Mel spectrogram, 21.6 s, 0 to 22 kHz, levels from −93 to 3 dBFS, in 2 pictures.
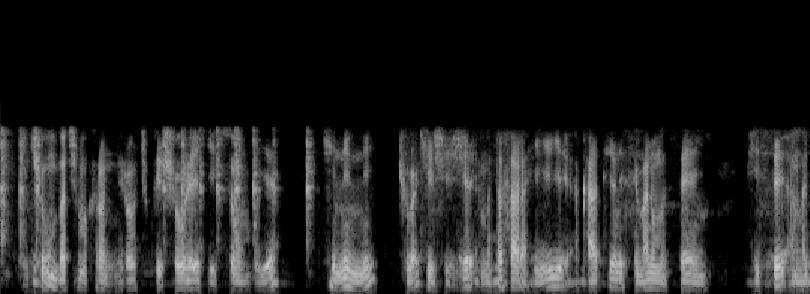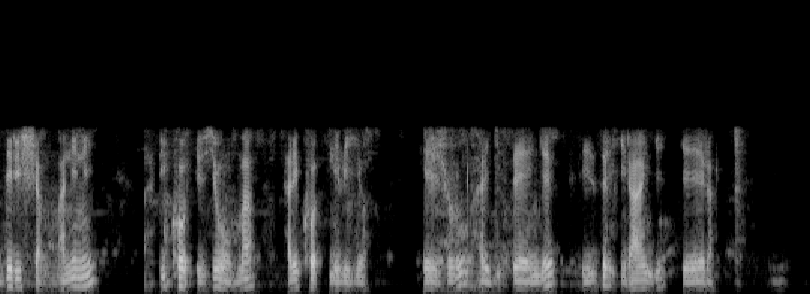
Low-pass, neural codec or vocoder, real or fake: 3.6 kHz; vocoder, 44.1 kHz, 128 mel bands, Pupu-Vocoder; fake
